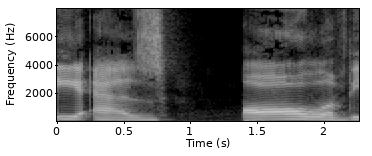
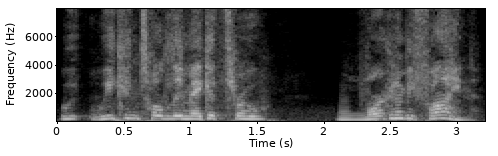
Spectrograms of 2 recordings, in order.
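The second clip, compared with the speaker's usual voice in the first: yellow version; 4 semitones higher than usual. Acted. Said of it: "as this yellow version speaks".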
